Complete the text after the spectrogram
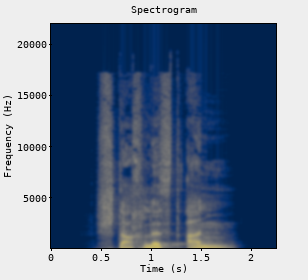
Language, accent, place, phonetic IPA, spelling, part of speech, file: German, Germany, Berlin, [ˌʃtaxləst ˈan], stachlest an, verb, De-stachlest an.ogg
- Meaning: second-person singular subjunctive I of anstacheln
